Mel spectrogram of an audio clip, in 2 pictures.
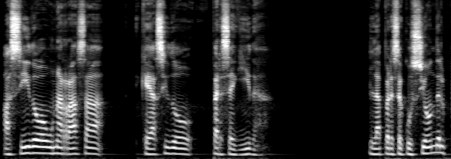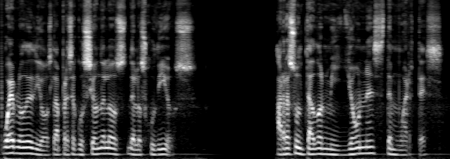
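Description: A man's voice: medium pitch, slow. A man teaching a verse-by-verse Bible study, earnest and conversational, warning his listeners in a preaching tone. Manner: acts out scenes in lively voices.

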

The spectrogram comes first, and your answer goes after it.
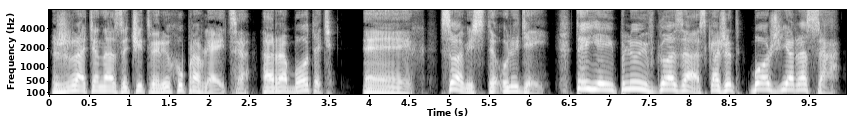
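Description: A man's voice: fairly high pitch, big pitch swings, slow, dry recording, clean studio sound, voice pushed up. A man reading an audiobook, voicing a scornful, grumbling old father-in-law over 60.

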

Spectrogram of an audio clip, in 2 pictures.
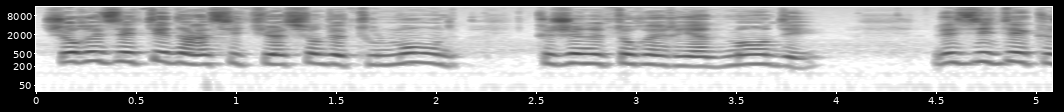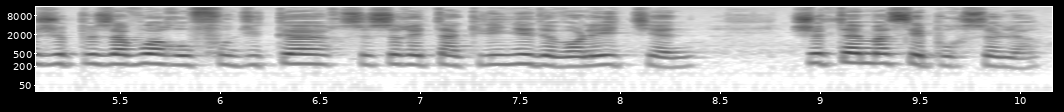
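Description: A woman's voice: fairly high pitch, fairly even intonation, moderate pace, dark tone, lightly acted. A woman reading an audiobook, voicing a timid, loving young fiancée who pleads with hesitation and embarrassment. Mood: pleading.

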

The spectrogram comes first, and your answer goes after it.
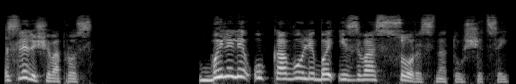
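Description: A woman's voice: medium pitch, wildly swooping pitch, normal speed, no echo, voice pushed up. A woman voicing a polite but firm male detective questioning suspects, in an audiobook.

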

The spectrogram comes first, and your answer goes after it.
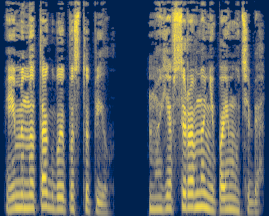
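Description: A woman voicing a calm adult man who soothes and teases his young girlfriend in an audiobook. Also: medium pitch, brisk, dry recording, clean studio sound, natural voice. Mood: soothing. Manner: soothing and teasing. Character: calm grown man, tender boyfriend.

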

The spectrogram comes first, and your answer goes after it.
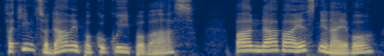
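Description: A teasing young woman, as a male reader puts her on in an amateur audiobook. Her lines rise higher than the reader's own voice and swing widely in pitch. The tone stays playful and lilting. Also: big pitch swings, a little mellow.

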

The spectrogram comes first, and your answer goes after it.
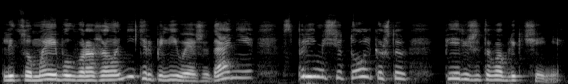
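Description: A woman narrating an audiobook novel in a calm, even reading voice. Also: medium pitch, brisk, lo-fi sound. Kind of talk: scripted narration.

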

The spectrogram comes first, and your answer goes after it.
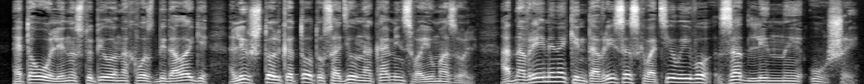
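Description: A man narrating a first-person story in an animated storytelling manner. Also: medium pitch, no room sound, studio quality. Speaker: audiobook narrator.

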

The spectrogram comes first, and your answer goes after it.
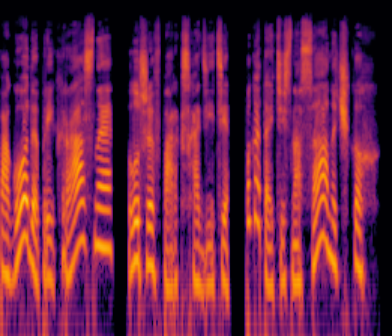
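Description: A woman's voice: deep voice, very animated, a little slow, fairly bright tone, slightly rough, dry recording, clean studio sound, heavily acted. A woman doing a fussy old schoolteacher. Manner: prim, lecturing, gushing. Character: fussy excitable elderly female literature teacher. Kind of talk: audiobook character voice.

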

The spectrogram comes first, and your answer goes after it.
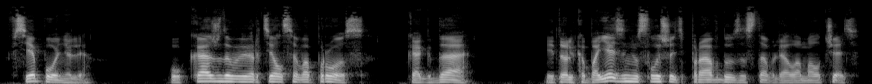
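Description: A man narrates a science-fiction story in a measured, even reading voice. His voice sits low, and his pace is unhurried. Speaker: audiobook narrator.

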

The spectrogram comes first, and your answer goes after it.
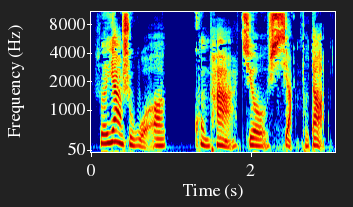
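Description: A woman's voice: sits low, animated, measured pace, mellow, slightly rough, no room sound, clean studio sound. A woman teaching English on the radio, explaining step by step in a patient way. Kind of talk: bilingual radio language lesson.

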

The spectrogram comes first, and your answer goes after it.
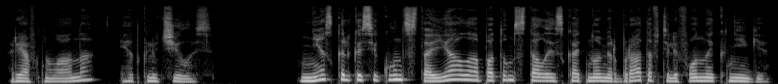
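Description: An audiobook narrator giving an expressive, steady first-person reading of a romance novel. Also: mid-range voice, no echo, clean studio sound.

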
